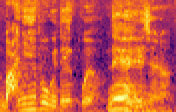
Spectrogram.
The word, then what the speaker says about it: Eliza: 해외 가면은 다른 거 나오잖아. 해외에서 뭐 하더라? 엘라이자. 일라이자. 해외 가니까 일라이자라고 일라이자. 해요. 그러니까 처음에 저희가 못 알아먹었어요. 못 알아먹어가지고 What? 우리는 계속 엘리자로 들었는데 네.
